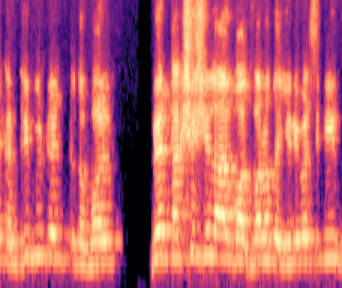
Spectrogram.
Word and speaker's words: Takshashila: Then Takshashila, which in English is spelled as Takshila, but the word is Takshashila, which is in modern day Pakistan, Afghanistan border areas.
